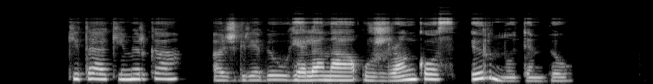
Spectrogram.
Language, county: Lithuanian, Klaipėda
